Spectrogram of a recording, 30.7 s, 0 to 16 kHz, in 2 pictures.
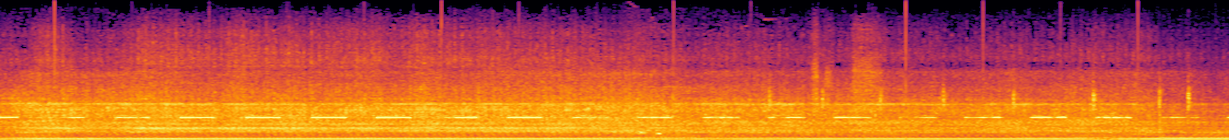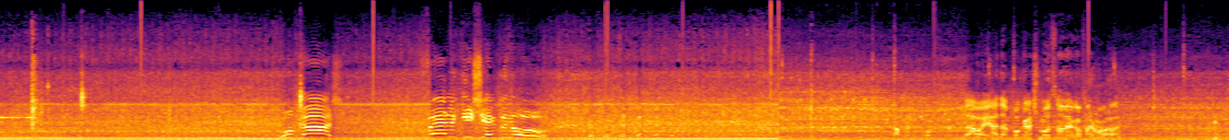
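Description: John Deere self-propelled forage harvester running steadily under load while chopping maize, with a low, even hum. A high electronic beep repeats at a regular pace and stops partway through. About 25 s in, the sound changes to a tractor cab with voices.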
